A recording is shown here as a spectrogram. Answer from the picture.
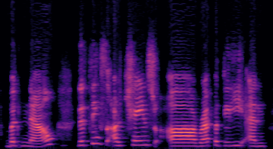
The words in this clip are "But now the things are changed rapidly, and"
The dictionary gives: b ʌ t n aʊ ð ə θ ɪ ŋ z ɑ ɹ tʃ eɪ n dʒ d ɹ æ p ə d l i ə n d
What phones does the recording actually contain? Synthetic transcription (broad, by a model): b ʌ t n aʊ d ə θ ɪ ŋ s ɑ ɹ tʃ eɪ n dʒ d ɹ æ p ə d l i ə n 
